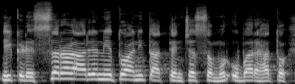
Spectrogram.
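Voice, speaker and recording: A man's voice: high-pitched, brisk. A man narrating a drama serial recap, addressing viewers and building suspense.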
